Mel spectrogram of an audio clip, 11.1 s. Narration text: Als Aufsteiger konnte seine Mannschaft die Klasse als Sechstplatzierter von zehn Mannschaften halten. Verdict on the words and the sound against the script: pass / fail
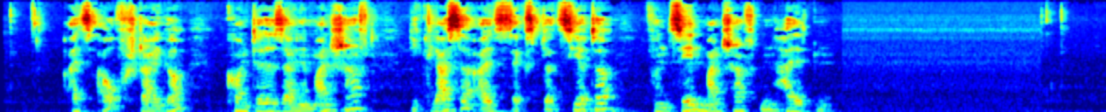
pass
